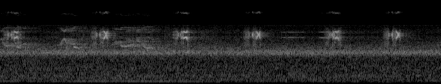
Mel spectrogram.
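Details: Young bald eagle eaglet alone in its nest at Decorah, on a live nest cam on 30 June 2017, squeeing while mantling a fish its father delivered. Thin, high squealing calls repeat about every three-quarters of a second, six times.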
